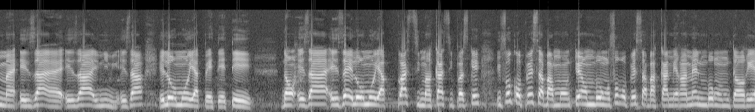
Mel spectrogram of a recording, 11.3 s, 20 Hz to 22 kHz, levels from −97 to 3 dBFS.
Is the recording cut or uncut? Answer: uncut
